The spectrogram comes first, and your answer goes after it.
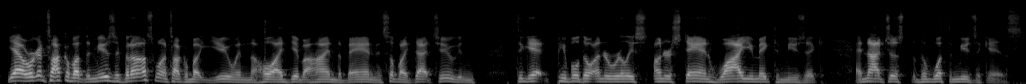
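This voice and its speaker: A man's voice: medium pitch, fast, a bit bright, no room sound. An American man hosting a podcast in casual chat, speaking bluntly and swearing freely. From United States. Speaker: podcast host and comedian.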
